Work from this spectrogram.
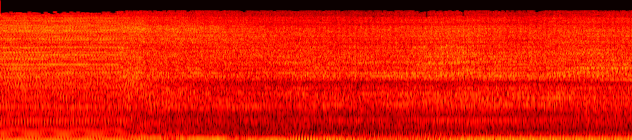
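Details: Horrible abnormal engine noise, cause undiagnosed despite good compression, correct timing and VTC solenoids checked as working. A rough, uneven rumble at idle that swells as the revs rise.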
